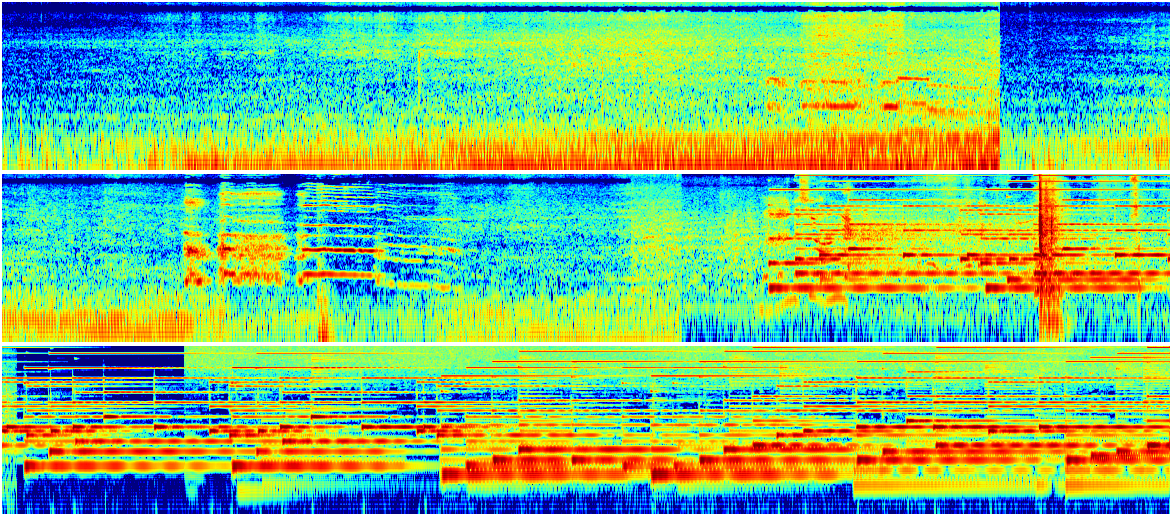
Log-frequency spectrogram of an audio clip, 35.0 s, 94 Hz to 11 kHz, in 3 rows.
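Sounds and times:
rooster crowing: 7.6s - 9.8s, 13.5s - 16.5s.

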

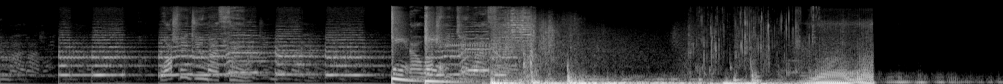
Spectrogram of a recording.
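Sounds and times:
deep bass chord: 4.9s - 10.0s.

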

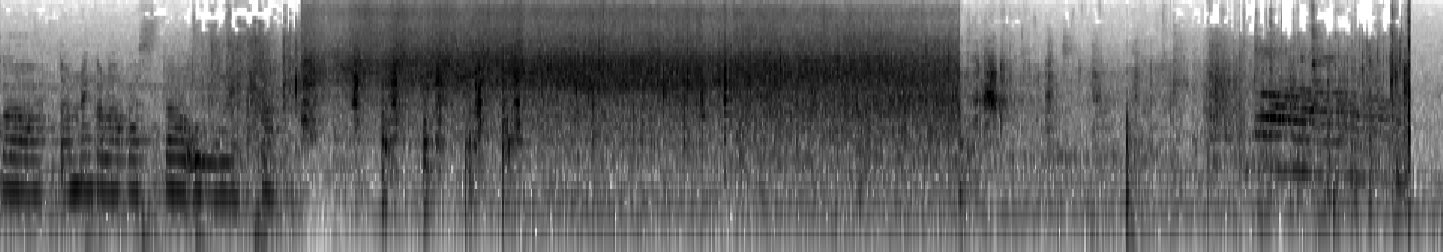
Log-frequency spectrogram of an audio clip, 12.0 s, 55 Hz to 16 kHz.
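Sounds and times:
onion sizzling in a frying pan: 2.5s - 8.8s.

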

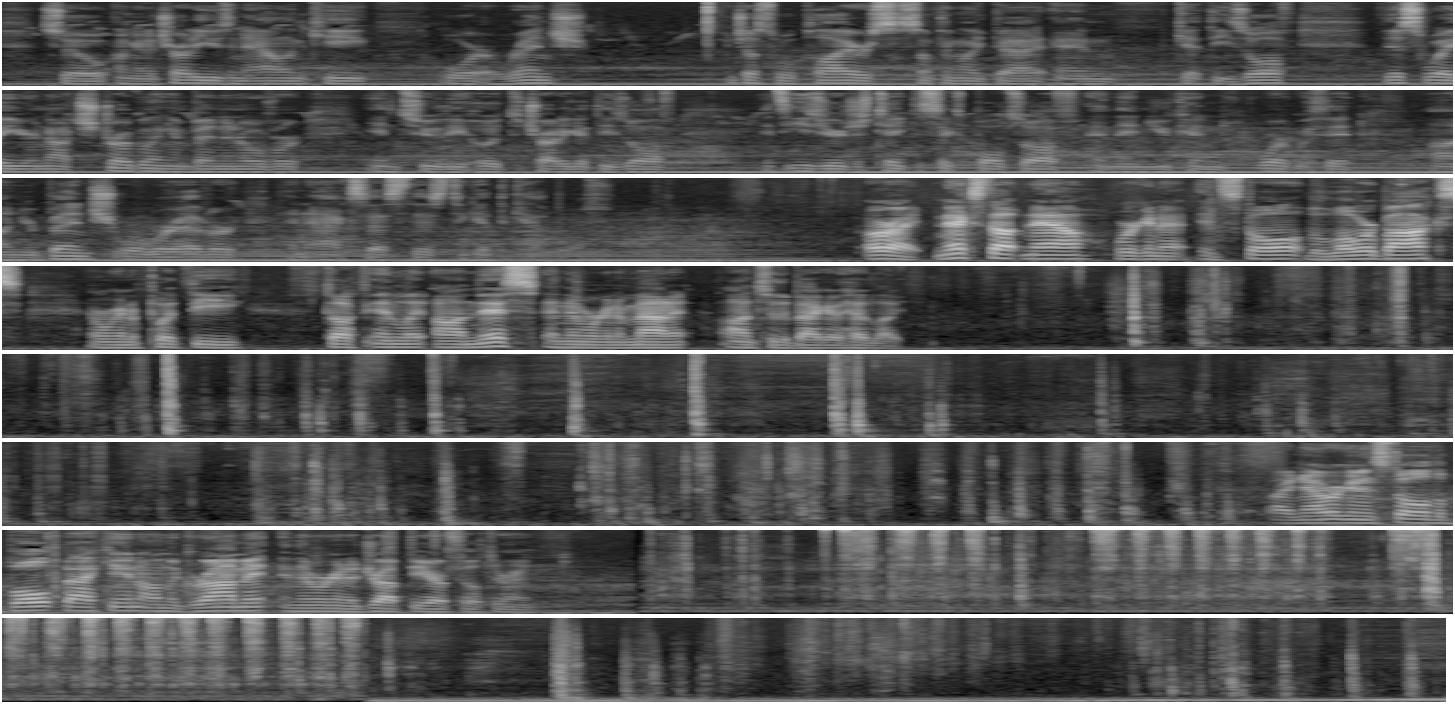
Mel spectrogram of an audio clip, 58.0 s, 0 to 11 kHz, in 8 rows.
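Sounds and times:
hand tool clicking: 47.6s - 52.6s.

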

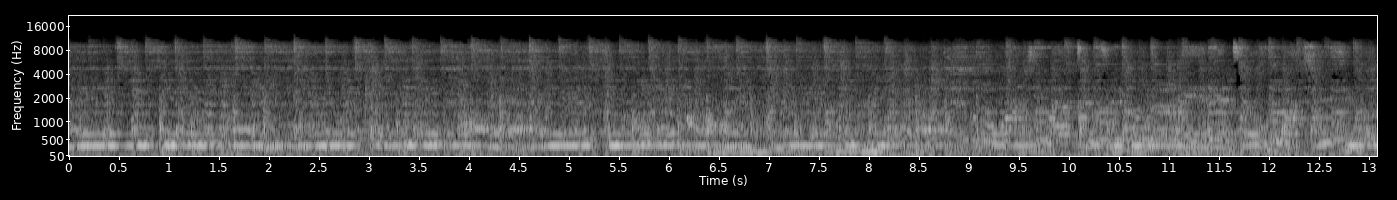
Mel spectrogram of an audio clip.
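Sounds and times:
drums: 0.0s - 13.0s
electric and acoustic guitars: 0.0s - 13.0s
rock band playing: 0.0s - 13.0s.

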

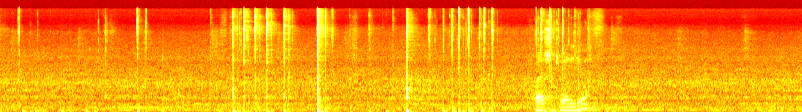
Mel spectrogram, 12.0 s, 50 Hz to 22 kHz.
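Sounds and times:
computer keyboard typing: 0.0s - 2.3s, 3.3s - 8.8s.

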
